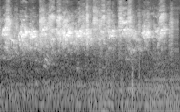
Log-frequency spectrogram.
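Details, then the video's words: Budgerigars in breeding season, kept by a breeder, produce dense continuous warbling chatter, several birds overlapping in a high, scratchy, chirping stream without pauses. "Australian parrots behavior in breeding season"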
